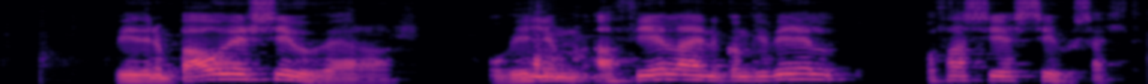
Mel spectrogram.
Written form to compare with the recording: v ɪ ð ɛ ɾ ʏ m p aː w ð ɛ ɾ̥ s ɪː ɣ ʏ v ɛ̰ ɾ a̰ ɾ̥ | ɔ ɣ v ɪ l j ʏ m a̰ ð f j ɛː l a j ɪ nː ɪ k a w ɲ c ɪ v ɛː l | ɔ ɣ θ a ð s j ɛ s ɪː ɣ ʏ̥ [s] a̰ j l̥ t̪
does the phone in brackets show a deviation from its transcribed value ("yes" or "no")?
no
